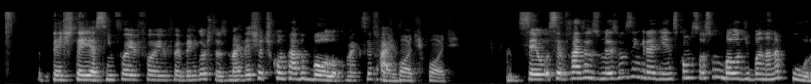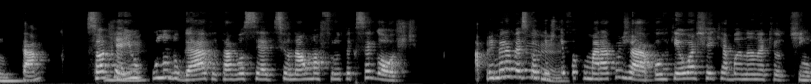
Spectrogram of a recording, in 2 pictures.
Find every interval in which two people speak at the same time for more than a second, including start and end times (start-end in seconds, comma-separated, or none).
none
